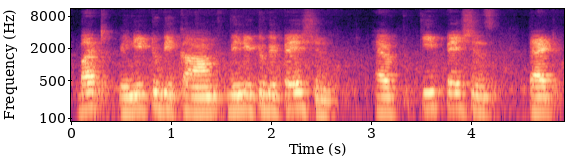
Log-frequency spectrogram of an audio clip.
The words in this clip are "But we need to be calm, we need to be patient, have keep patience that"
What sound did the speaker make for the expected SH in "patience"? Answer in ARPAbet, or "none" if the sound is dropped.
SH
